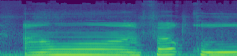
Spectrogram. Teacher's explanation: انفقوا، نون ساکن کے بعد فا حروف اخفاء میں سے ہے تو نون ساکن کو ہم چھپے ہوئے غنے کے ساتھ پڑھیں گے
